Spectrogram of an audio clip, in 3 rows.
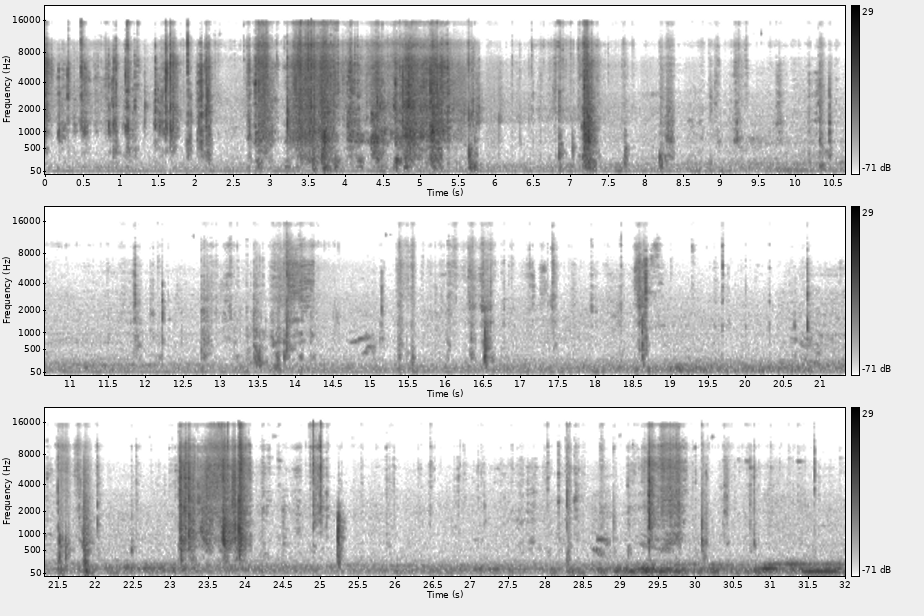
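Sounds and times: wrapping crinkling: 0.0 - 7.7, 23.0 - 31.6.

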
